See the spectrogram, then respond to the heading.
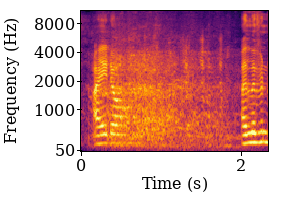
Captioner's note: audience laughing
